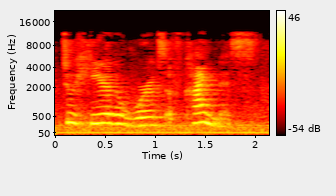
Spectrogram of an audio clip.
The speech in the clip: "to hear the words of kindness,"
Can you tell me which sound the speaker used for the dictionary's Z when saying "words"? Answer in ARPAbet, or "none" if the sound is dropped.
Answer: Z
